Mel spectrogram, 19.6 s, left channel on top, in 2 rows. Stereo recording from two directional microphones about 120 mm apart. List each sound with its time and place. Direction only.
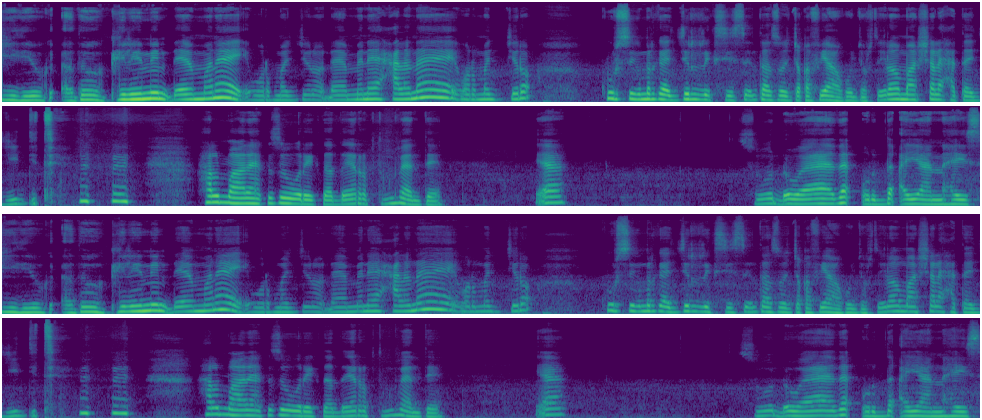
0.0 s speech: 35° left (ahead or behind)
17.2 s speech: 35° left (ahead or behind)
